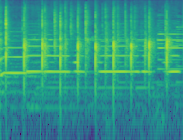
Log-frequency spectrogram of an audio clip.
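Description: A show's audience gives a guest a round of applause, sharp, distinct claps in a quick, fairly steady rhythm, about four per second, with a faint sustained tone humming beneath them and no talking.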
